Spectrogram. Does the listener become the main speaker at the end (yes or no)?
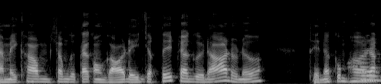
no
